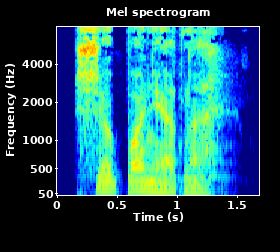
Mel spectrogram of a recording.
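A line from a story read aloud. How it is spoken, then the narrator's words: Muttering. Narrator (Russian): пробормотал Глеб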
